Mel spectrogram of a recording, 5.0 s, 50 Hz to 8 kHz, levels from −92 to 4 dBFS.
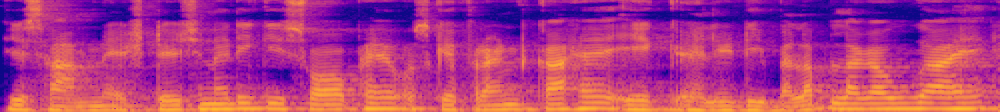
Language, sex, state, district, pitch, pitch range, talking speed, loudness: Hindi, male, Bihar, Sitamarhi, 130 Hz, 120-145 Hz, 190 wpm, -16 LUFS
